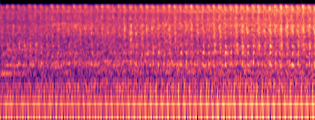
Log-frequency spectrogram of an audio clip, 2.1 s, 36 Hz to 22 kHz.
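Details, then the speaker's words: Renault Megane 2 petrol engine at idle: a faint, quick, bird-like chirp from the belt end. Owner suspects the belt tensioner or the alternator bearing; not confirmed. Alternator bearing or belt tensioner chirp. "şarj rasyonun bilyesi var bak ucunda duyuyor musun sesi bak bunun ya gergisi ya da şarj damasının ucundaki bilye bozuk"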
